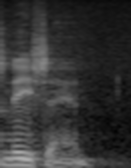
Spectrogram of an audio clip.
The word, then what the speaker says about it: Nisan: In the month of Nisan, that is not a car, by the way, Nisan, pronounced Nisan.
